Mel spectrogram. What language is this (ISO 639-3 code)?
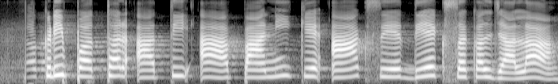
bho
